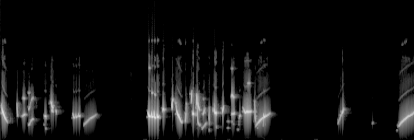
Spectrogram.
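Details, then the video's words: Male Atlantic canary singing: bursts of thin, high chirps and quick sweeping notes, some sliding up and some down, grouped in two short phrases separated by a pause, with a rising note at the end. No other sounds. "Вьюрок канареечный. Кенар Канарейка. Голоса птиц"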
